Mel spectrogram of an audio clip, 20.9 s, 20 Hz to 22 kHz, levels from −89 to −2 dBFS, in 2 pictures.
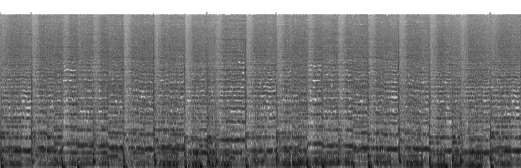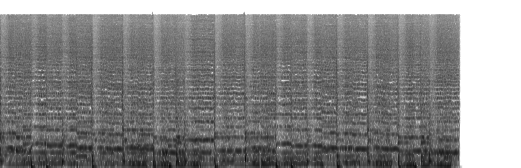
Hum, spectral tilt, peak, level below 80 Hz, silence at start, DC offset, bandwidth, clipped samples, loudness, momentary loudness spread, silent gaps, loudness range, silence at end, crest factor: none; -3.5 dB/octave; 0 dBFS; -22 dBFS; 0 s; under 0.1%; 16 kHz; under 0.1%; -14 LUFS; 2 LU; none; 0 LU; 1.25 s; 14 dB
